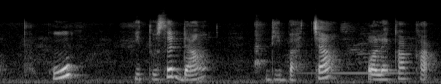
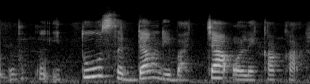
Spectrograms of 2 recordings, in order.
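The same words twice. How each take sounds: First: "Buku" raised and cut off, "itu sedang" left hanging, then "dibaca", "oleh kakak"; confusing phrase breaks. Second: "Buku itu", "sedang dibaca", "oleh kakak" as three sensible groups; correct phrase breaks. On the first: Teacher shows students a muddled split, awkward pauses inside the phrases. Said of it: "pemenggalan tersebut menjadi rancu". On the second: Teacher repeats the properly split example, measured, clear phrasing. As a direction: pause only after "itu" and "dibaca". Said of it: "dua kata yang sedang dipenggal itu". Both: Shown as a demonstration.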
